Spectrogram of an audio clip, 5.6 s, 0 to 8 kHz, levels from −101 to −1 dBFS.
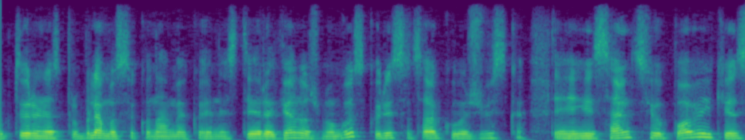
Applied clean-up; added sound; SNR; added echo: none; none; none; none.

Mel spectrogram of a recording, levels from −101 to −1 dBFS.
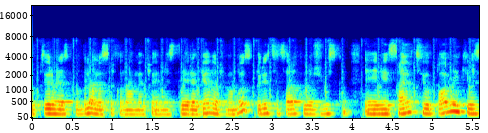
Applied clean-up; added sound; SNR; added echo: neural separator model SepFormer DNS4.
